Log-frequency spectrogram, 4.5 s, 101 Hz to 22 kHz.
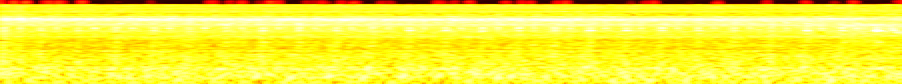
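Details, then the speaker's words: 1972 Barth motorhome, first run after about 15 years sitting, just after a new fuel filter and hose clamps: continuous even idle with steady low rumble and hiss, no stalling or hunting; engine now idles on its own. "There we go, idling on her own."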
